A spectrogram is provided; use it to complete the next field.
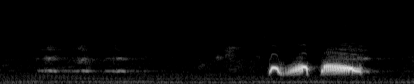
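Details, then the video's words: Captive decoy spotted dove calling wild doves in the morning: soft, faint coos first, then a loud burst of three mellow arched coos, the middle one long and drawn out. "Chim cu gáy mồi gáy gọi bổi mỗi sáng"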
